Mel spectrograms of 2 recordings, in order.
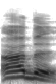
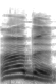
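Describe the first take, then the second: First: It ends on a short bouncing d sound. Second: It ends on a short bouncing d sound.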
